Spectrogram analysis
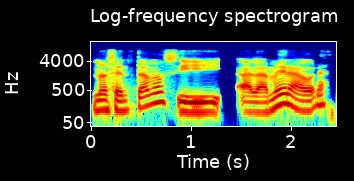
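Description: A man's voice: mid-range voice, lively intonation, measured pace, clean tone, dry recording. A young man with a Mexican accent telling a story in casual chat, full of slang and fillers. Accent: Mexican Spanish. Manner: slangy, loose, filler-heavy.

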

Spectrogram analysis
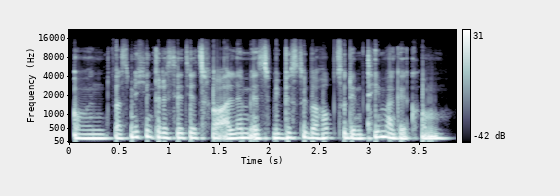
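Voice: mid-range voice, fairly even intonation, fast, gravelly, dark tone, slightly rough. Ruhiger Podcast-Moderator, monoton. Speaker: podcast host. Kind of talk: casual interview questions.

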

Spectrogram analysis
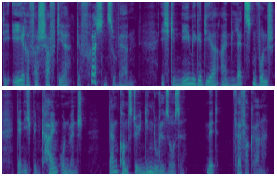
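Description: A man's voice: on the low side, sing-song, a little slow, darkish tone, dry recording, clean studio sound, heavily acted. A man growling as a boastful wild dog. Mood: gloating. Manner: gruff, gloating and menacing. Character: big boastful hungry male wild dog.

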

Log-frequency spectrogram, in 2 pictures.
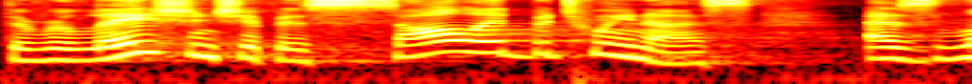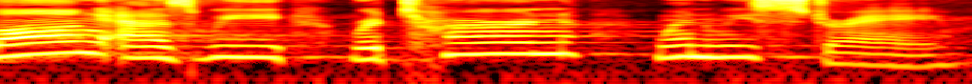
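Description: A woman priest giving a sermon in an unhurried way, often repeating a word as she restarts. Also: on the high side, sing-song. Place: church. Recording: church with long reverb.

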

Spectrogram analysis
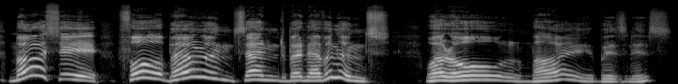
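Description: A mournful chained ghost, wailing its lines out slowly in a high, strained voice, as a man puts him on. The solemn phantom drags every word, dry and close to the mic. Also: a bit bright, dry recording, exaggerated voice. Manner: drawn-out wailing delivery, voice rising high. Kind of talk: dramatic reading of a classic novel.

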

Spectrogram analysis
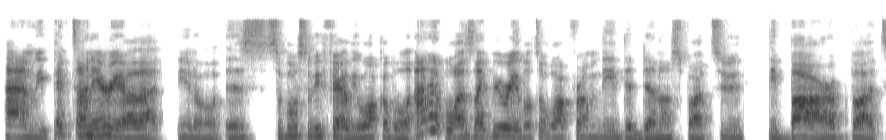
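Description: Low-pitched and sharp in tone, a woman from Trinidad and Tobago chats casually as a podcast guest. She's easygoing and talkative, full of fillers and restarted sentences.

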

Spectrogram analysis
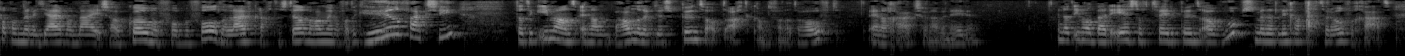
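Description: A woman's voice: mid-range voice, darkish tone. Woman therapist in an echoey room. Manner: informal, repeats key advice; affectionate toward listener. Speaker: body-energy therapist. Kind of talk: casual advice monologue. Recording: roomy, slightly dull sound.

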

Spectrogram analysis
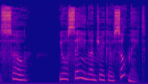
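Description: A woman's voice: a little high, animated, slow, dark tone, no echo, studio quality, pitched above the performer's own voice. A woman voicing a bewildered young witch asking confused questions.

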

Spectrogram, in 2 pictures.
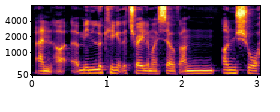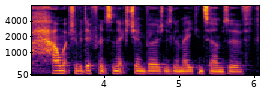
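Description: A young British man in casual chat, earnest and opinionated, explaining his views at a steady pace. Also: lowish voice, fairly quick.

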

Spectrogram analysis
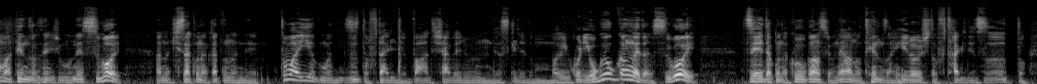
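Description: A young man with a Kansai Japanese accent hosts a casual solo podcast, chatting about his day and acting out the voices in his anecdotes. His voice is fairly low with a breathy edge.

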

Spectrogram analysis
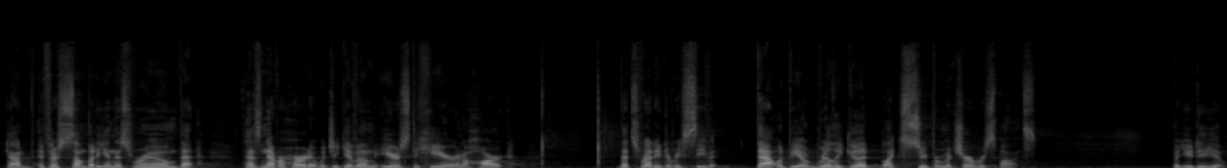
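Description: A man from Iowa preaching a sermon as pastor, conversational with joking asides. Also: moderate pace. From Iowa, USA. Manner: conversational, joking asides, lively swings in pitch. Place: church auditorium. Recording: reverberant church hall.

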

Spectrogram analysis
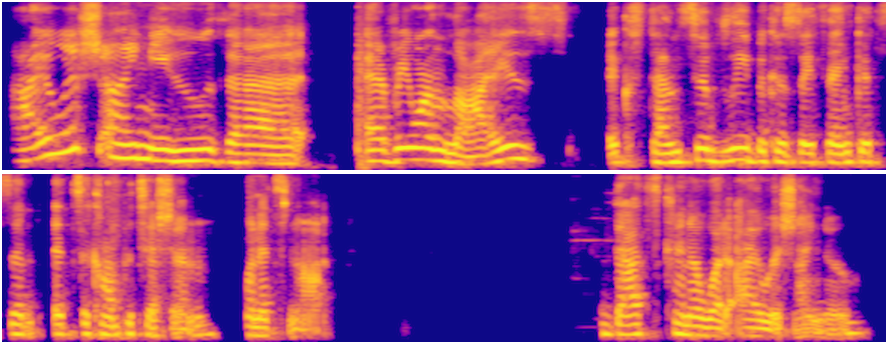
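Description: A woman from Egypt speaking as a podcast guest, telling her story in a measured, matter-of-fact way. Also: lowish voice, slightly rough, dry recording, rough recording. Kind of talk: casual chat.

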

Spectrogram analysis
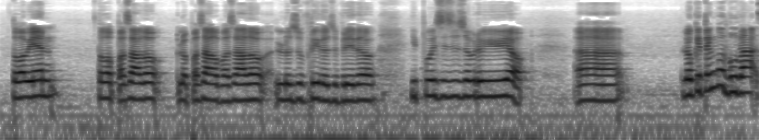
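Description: A young woman chatting casually at home, laughing often and clearing her slightly hoarse throat. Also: mid-range voice. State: slightly hoarse after illness. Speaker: vlogger. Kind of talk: casual chat to camera. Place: home room. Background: washing machine.

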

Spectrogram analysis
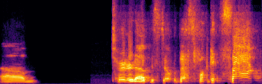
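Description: A man's voice: fairly high pitch, slow pace, a bit bright. A man co-hosting a podcast in casual chat, joking around and laughing often. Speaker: podcast co-host.

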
